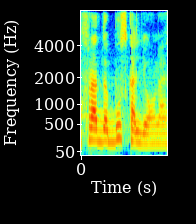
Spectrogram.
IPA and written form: ˈfrɛd buskaʎˈʎoːne (Fred Buscaglione)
